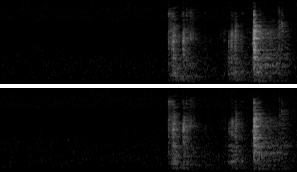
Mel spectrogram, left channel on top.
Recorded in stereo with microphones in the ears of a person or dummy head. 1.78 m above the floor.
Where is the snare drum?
I don't hear a snare drum.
